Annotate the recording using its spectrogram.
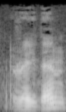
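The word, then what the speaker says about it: Raiden: در این بین کینو هم با اینکه فردی تبهکار، بی اخلاق و بی نزاکته، در کنار بقیه برگزیدگان وارد معبد رایدن میشه، که البته ریدن تلفظ درست این اسم هست ولی چون بعضی وقتا تو ایران با من رایدن میشه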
